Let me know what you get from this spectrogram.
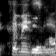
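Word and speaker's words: Kaminski: Yeah, Kaminsky, that's it. Yeah, that's how you pronounce it.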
